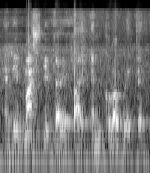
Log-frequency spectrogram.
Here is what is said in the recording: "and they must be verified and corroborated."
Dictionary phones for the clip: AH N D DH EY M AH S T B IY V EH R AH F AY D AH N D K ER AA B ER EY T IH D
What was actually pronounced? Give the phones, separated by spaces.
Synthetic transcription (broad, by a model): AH N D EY M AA S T B IY V EH R AH F AY D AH N K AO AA B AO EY T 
